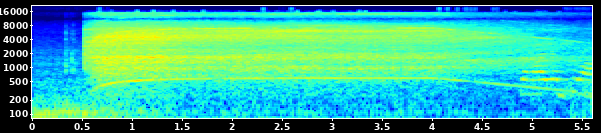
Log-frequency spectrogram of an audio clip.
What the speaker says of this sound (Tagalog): Dongcheng na grinder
